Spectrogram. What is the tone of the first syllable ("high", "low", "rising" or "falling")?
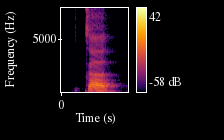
low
